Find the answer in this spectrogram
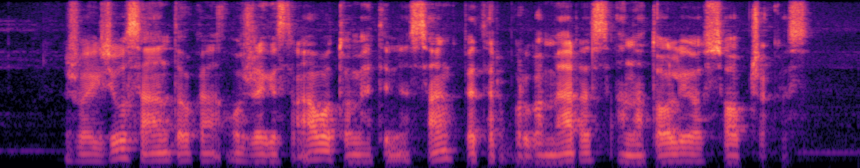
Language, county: Lithuanian, Telšiai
